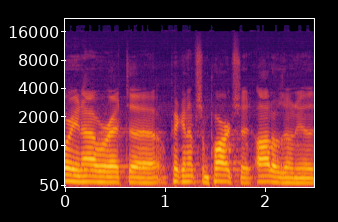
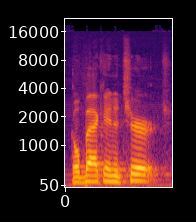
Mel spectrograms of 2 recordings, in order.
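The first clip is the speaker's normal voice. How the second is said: ordinary talk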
